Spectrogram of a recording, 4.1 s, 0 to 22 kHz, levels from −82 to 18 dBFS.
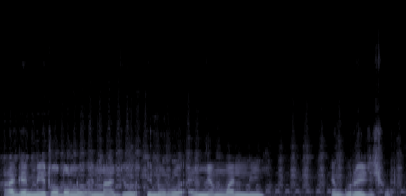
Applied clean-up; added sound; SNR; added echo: none; Bird vocalization, bird call, bird song; 19 dB; none.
